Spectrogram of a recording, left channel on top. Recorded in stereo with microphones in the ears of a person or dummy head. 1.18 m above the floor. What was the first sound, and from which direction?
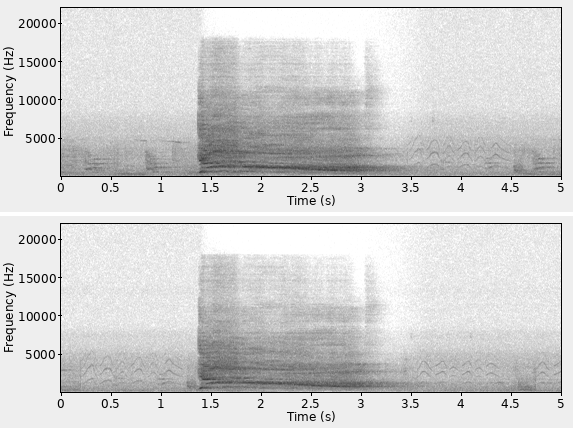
A shout, 20° left (ahead or behind).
